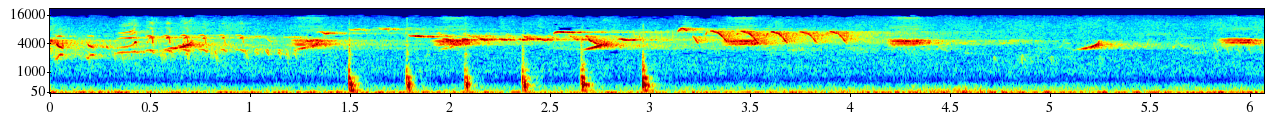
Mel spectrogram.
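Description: Small birds singing, with repeated short chirps and trills. About a second and a half in comes a quick run of about seven soft knocks, roughly four a second.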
